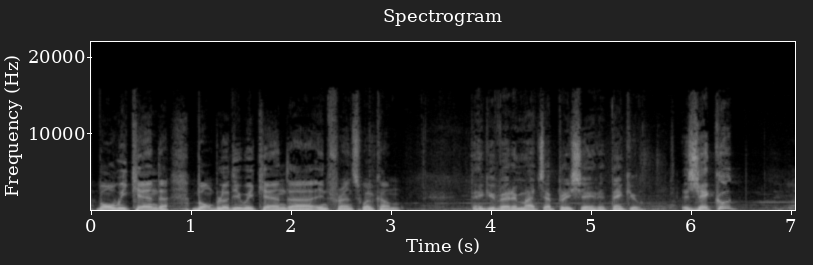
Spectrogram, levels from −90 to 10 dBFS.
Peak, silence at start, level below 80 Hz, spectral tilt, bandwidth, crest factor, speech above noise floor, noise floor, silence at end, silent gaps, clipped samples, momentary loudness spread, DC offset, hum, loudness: -12 dBFS; 0.05 s; -46 dBFS; -6 dB/octave; 15.5 kHz; 12 dB; 24 dB; -48 dBFS; 0 s; none; under 0.1%; 9 LU; under 0.1%; none; -25 LUFS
